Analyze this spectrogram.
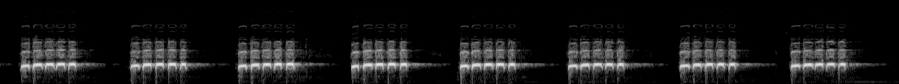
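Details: Barbet calls from a recording meant for luring birds with a decoy: clean, hollow, rapidly pulsed bursts of about five quick notes, repeated roughly once a second in a steady series, with a quiet background.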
